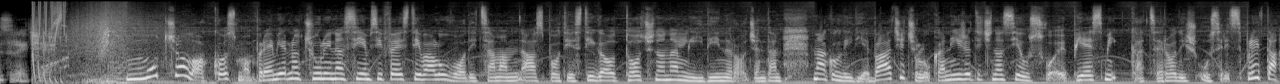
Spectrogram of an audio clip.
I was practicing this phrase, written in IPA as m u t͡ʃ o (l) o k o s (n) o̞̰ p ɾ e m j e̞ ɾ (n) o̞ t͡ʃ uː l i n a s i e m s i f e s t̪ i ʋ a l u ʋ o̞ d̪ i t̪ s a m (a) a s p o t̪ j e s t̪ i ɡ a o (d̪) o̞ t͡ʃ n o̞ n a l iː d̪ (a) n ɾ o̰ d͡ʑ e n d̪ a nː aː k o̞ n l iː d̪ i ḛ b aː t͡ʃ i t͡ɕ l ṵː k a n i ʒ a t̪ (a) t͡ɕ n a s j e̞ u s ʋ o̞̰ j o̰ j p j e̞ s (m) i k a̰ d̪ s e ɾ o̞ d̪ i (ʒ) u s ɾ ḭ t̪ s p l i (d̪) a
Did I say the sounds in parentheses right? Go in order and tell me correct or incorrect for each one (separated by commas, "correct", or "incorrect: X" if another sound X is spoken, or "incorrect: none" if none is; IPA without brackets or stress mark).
correct, incorrect: m, correct, correct, incorrect: t̪, incorrect: i, incorrect: i, correct, incorrect: ʃ, incorrect: t̪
